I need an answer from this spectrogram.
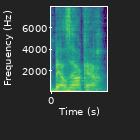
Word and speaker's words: berserker: Why does everybody say it wrong? It's berserker.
